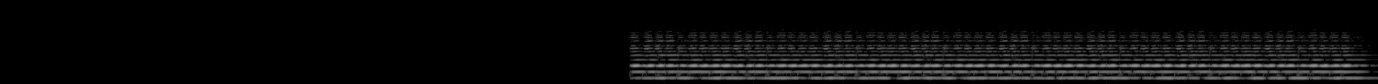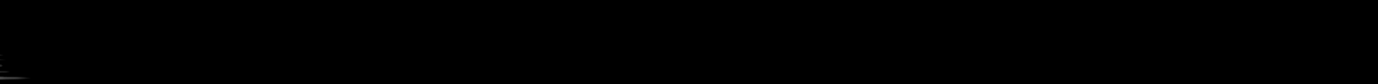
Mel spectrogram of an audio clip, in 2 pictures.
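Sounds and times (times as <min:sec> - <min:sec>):
violin: 0:06.3 - 0:14.1.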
